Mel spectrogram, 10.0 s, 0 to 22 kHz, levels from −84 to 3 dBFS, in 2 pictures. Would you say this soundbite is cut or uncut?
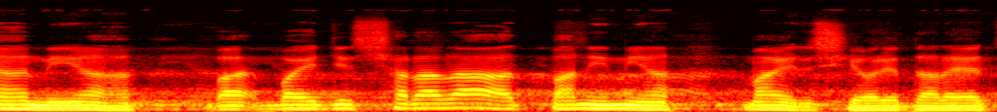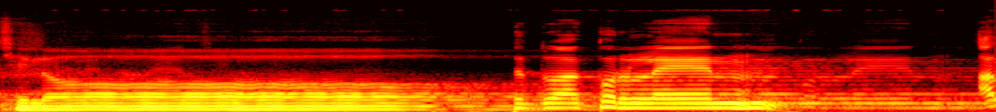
cut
